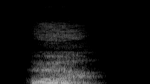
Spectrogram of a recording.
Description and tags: Deep Groan 1
Deep Groan Creature Monster
Creature, Deep, Groan, Monster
